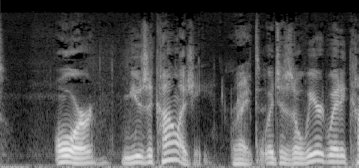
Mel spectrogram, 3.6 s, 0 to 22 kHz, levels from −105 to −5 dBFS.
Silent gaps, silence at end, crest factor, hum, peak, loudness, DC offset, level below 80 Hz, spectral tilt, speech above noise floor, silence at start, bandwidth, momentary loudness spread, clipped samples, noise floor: none; 0 s; 18 dB; none; -6 dBFS; -23 LUFS; under 0.1%; -52 dBFS; -7 dB/octave; 23 dB; 0 s; 13 kHz; 14 LU; under 0.1%; -45 dBFS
